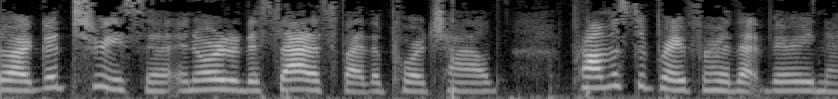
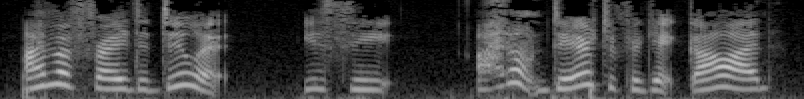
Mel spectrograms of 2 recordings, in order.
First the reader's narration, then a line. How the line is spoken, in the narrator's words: she said hesitatingly in a trembling voice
